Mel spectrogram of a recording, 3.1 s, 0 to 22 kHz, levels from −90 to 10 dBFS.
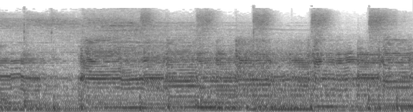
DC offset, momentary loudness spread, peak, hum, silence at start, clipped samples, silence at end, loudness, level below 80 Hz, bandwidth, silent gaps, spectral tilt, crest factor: under 0.1%; 3 LU; -4 dBFS; none; 0 s; under 0.1%; 0 s; -17 LUFS; -38 dBFS; 16.5 kHz; none; -3.5 dB/octave; 14 dB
